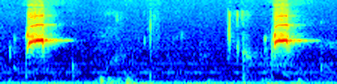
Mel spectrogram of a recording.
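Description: A teal drake gives two short, high whistling calls about a second and a half apart, each a clear piping note with a slight trill, over quiet background with a soft low thump between them.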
